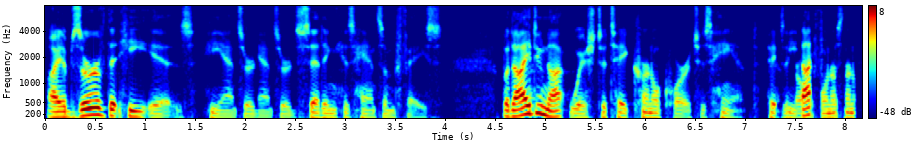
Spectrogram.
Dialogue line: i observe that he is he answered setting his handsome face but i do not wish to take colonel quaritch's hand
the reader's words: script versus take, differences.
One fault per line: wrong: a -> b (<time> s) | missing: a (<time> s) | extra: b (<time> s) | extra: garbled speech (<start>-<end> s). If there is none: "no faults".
extra: answered (2.1 s)
extra: garbled speech (7.2-8.1 s)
